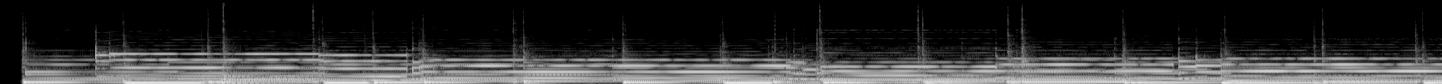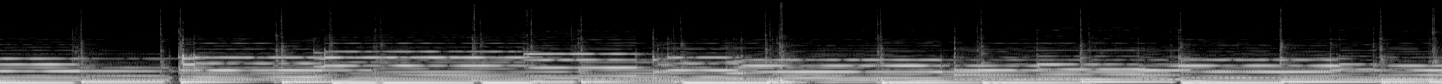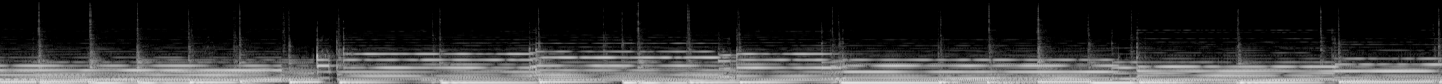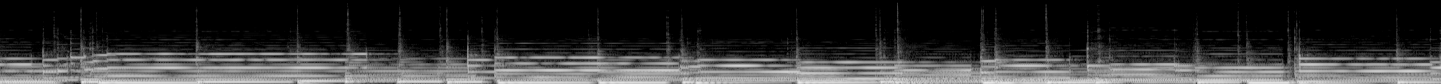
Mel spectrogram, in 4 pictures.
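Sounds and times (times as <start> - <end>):
blues music at 120 bpm: 0.2 - 57.6.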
